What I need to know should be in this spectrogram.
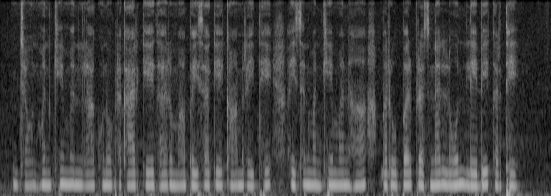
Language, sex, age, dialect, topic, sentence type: Chhattisgarhi, female, 25-30, Western/Budati/Khatahi, banking, statement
